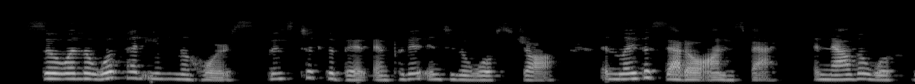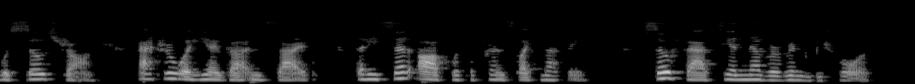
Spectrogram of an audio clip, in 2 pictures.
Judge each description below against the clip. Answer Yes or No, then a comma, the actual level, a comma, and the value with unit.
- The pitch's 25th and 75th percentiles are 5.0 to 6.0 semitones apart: No, average, 4.6 semitones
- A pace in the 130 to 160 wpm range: No, average, 180 wpm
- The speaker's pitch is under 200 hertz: No, high, 220 Hz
